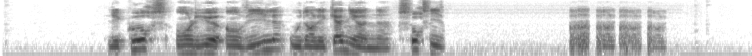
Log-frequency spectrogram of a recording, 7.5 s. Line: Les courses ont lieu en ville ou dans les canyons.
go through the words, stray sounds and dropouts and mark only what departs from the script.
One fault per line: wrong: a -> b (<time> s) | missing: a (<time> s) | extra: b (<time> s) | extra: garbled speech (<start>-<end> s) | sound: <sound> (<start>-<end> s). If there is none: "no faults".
extra: garbled speech (4.0-4.5 s)
sound: laugh (5.7-6.7 s)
